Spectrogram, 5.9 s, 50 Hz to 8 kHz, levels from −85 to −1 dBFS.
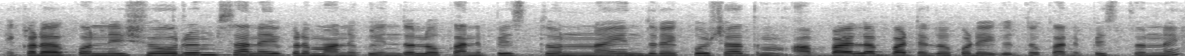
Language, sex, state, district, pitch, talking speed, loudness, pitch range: Telugu, female, Andhra Pradesh, Annamaya, 220 Hz, 170 wpm, -18 LUFS, 205-235 Hz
